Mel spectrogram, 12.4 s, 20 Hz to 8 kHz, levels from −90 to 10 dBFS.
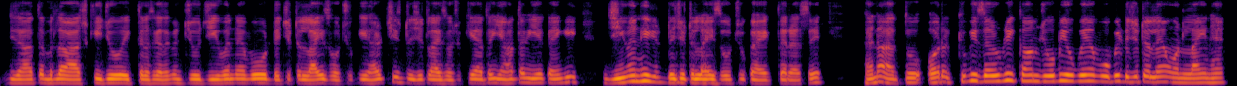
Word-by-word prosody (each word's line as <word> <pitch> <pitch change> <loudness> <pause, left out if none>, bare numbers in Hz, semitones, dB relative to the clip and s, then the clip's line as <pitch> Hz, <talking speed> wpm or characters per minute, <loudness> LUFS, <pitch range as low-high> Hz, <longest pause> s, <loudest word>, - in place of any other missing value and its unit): जहाँ 130 0 -1
तक 130 - -7
मतलब 135 +1 +1
आज 130 0 -1
की 140 - 0
जो 140 +1 +5
एक 135 - +2
तरह 135 - +1
से, 130 0 -1
जो 135 +1 0
जीवन 130 +2 0
है 140 - 0
वो 145 0 +6
डिजिटलाइज़ 130 0 -1
हो 125 - -3
चुकी 130 +2 -8
है 130 - -1
हर 135 - 0
चीज़ 165 +3 -7
डिजिटलाइज़ 135 -3 -2
हो 125 - -3
चुकी 130 +3 -8
है। 140 - +1
या - - 0
तो 145 - -5
यहाँ 135 -2 -1
तक 155 - -4
ये 150 0 +1
कहेंगे 150 +4 -3 0.4
जीवन 180 +7 +5
ही 210 - +7
डिजिटलाइज़ 140 -4 +2
हो 130 - -2
चुका 135 +1 -6
है 120 - -1
एक 120 -1 -4
तरह 120 - -2
से, 150 +6 -4 0.5
है 140 - +1
ना? 155 -3 0
तो 155 +3 -3
और 165 +3 0
क्योंकि 210 +3 0
ज़रूरी 200 +3 +3
काम 205 -1 +1
जो 195 0 +3
भी 220 +2 +1
हो 210 -1 +5
गए 205 0 +4
हैं 210 - +2
वो 185 -1 +2
भी 200 +2 +1
डिजिटल 180 -1 -1
है, 180 - -3
ऑनलाइन 155 -2 -2
है 155 +1 -3
140 Hz, 270 wpm, -24 LUFS, 130-170 Hz, 0.5 s, ही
